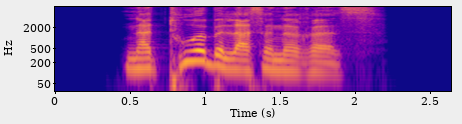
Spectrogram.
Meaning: strong/mixed nominative/accusative neuter singular comparative degree of naturbelassen
- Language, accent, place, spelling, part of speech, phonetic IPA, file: German, Germany, Berlin, naturbelasseneres, adjective, [naˈtuːɐ̯bəˌlasənəʁəs], De-naturbelasseneres.ogg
